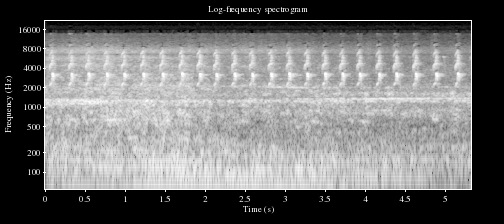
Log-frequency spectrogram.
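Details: At its nest, a Common tailorbird keeps up a string of thin, sharp chirps about two per second, somewhat softened by a low rumbling background.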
